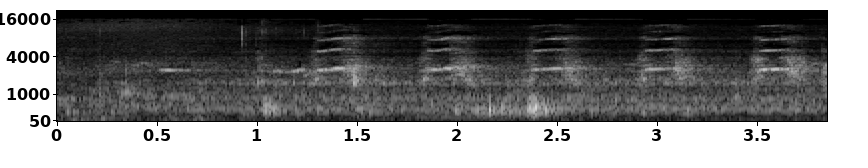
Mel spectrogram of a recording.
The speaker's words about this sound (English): this bird right here, which is the yellow-bellied sapsucker, is back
